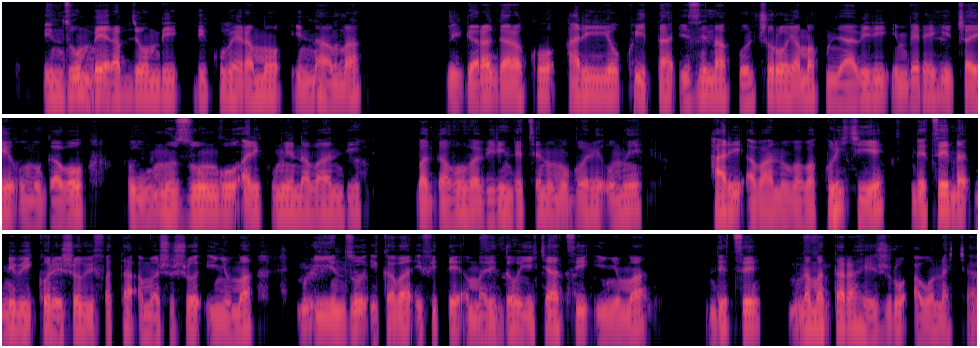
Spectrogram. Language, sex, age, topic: Kinyarwanda, male, 18-24, government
